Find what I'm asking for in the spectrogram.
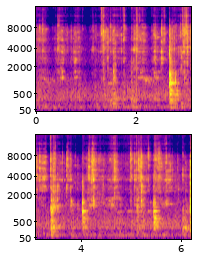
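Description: Cumin seeds and black peppercorns are roasted in a pan and stirred, making light scraping and rattling sounds over a faint sizzle, with intermittent clicks of a utensil against the pan and no one speaking.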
